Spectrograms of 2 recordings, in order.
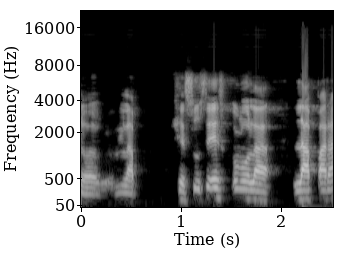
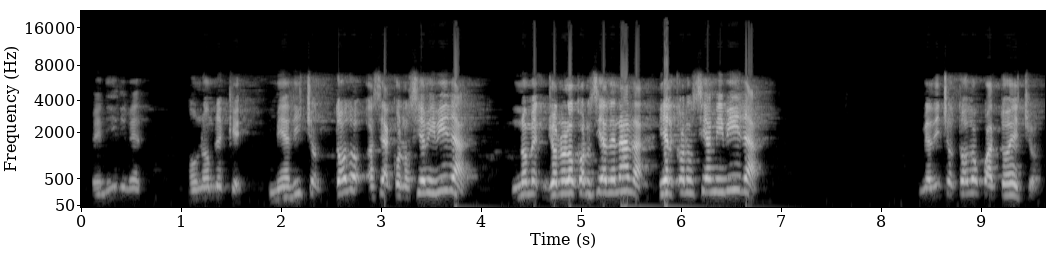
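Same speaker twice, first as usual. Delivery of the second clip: higher and louder, astonished telling; amazed woman; 9 semitones higher, 7 dB louder than usual. Acted. Samaritan woman to friends, amazed outcry. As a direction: burst out with wonder at being known. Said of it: "se quedó tan sorprendida".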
